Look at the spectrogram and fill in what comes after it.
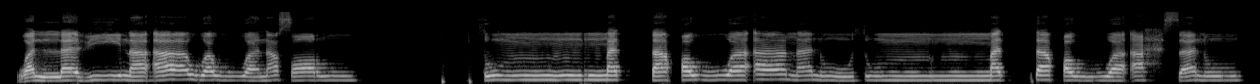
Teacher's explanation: Hati-hati di sini. Ketika kita mengidghamkan, maka bacaannya adalah idgham kamil. Ya, bila gunnah. Jangan sampai ditahan.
